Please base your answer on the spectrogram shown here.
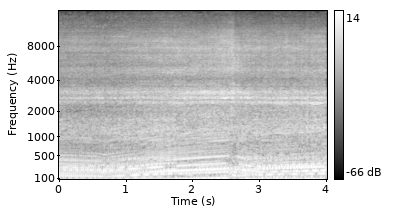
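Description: A cruiser motorcycle engine, a Harley-Davidson Iron 883 or a Suzuki Boulevard, rumbles loud and close with steady revving that rises and falls slightly, never cutting out, with no voices over it.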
